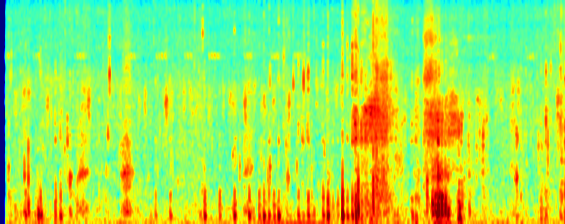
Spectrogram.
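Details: Bears, orphaned wildlife, wrestling and giving a deep, throaty purr of rapid low pulses that rise and fall unevenly, with rough huffing bursts and scuffling growing louder toward the end.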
